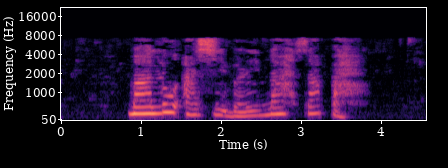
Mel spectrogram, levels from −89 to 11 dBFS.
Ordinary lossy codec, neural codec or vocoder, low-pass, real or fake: AAC, 32 kbps; none; 7.2 kHz; real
